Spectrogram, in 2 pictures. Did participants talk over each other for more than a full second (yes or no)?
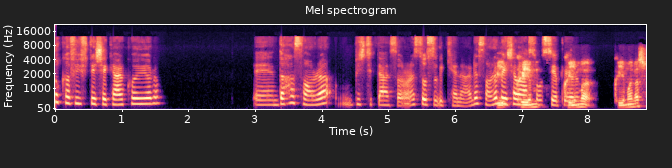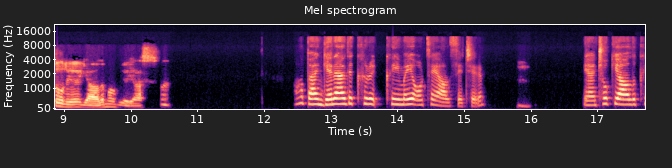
yes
